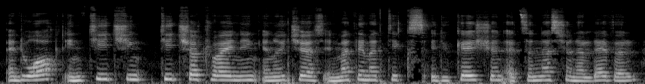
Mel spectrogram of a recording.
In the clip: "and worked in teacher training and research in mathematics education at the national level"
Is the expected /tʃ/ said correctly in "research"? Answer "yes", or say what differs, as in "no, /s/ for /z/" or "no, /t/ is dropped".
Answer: no, /s/ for /tʃ/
